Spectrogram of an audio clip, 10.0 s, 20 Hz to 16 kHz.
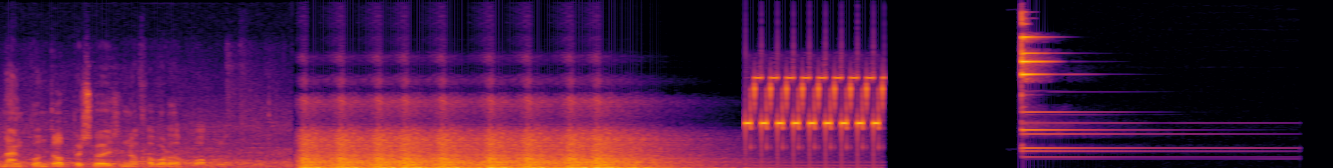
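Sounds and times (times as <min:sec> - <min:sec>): bell-like ding ringing: 0:07.7 - 0:09.8.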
